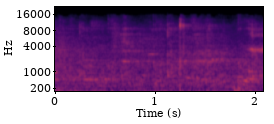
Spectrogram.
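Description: Sharp clicks of table tennis balls on bats and tables, a few in two seconds, over a steady murmur of voices in a large echoing hall.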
